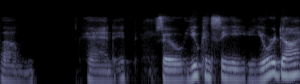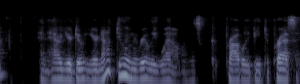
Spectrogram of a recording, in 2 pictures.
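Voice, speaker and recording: A man speaks at a moderate pace in a medium pitch, his dark, mellow tone somewhat breathy, with ordinary pitch variation. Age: 60s. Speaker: data visualization consultant and author. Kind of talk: presentation to user group. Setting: video call. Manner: hesitant, many fillers.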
